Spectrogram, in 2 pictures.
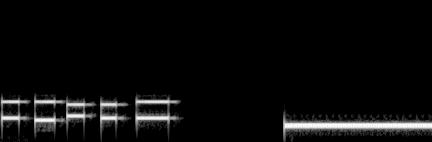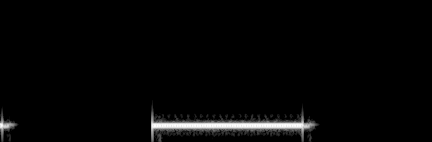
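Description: Touch-tone phone keypad dialing the last few digits of a number, a quick run of two-tone beeps. Then two long ringback tones about three seconds apart: the call ringing through on the other end.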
